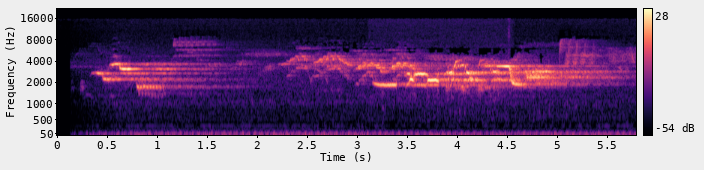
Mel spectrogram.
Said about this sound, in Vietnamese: Tiếng hót của bầy chim trên cây làm tôi cảm thấy vui vẻ lạ thường.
